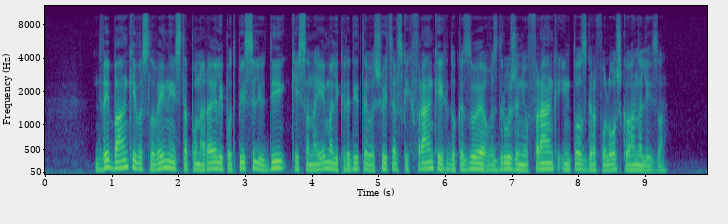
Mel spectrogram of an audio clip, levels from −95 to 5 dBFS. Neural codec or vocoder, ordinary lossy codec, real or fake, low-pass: vocoder, 22.05 kHz, 80 mel bands, Vocos; none; fake; 9.9 kHz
